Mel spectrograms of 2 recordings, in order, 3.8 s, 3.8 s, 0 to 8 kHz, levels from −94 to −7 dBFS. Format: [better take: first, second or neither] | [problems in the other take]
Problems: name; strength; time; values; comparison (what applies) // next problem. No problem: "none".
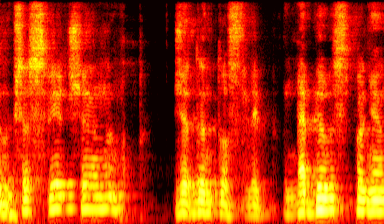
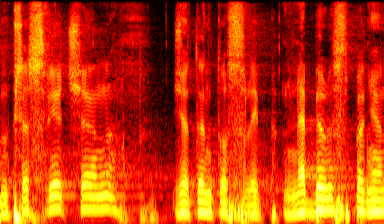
second | noise reduction (neural mask model DeepFilterNet 3)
